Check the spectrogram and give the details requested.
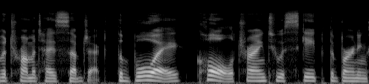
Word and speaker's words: Cole: Cole sounds phonetically like call, as in someone receiving a message, a frequency.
